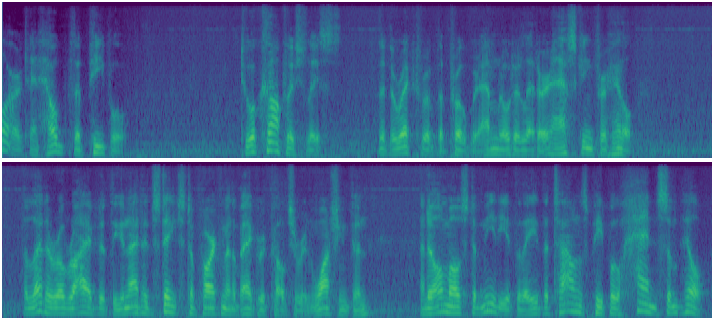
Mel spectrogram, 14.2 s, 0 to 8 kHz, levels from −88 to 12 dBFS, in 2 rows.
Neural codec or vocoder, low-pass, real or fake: codec, 16 kHz in and 24 kHz out, 0.6 kbps, FocalCodec, streaming, 2048 codes; 7.2 kHz; fake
